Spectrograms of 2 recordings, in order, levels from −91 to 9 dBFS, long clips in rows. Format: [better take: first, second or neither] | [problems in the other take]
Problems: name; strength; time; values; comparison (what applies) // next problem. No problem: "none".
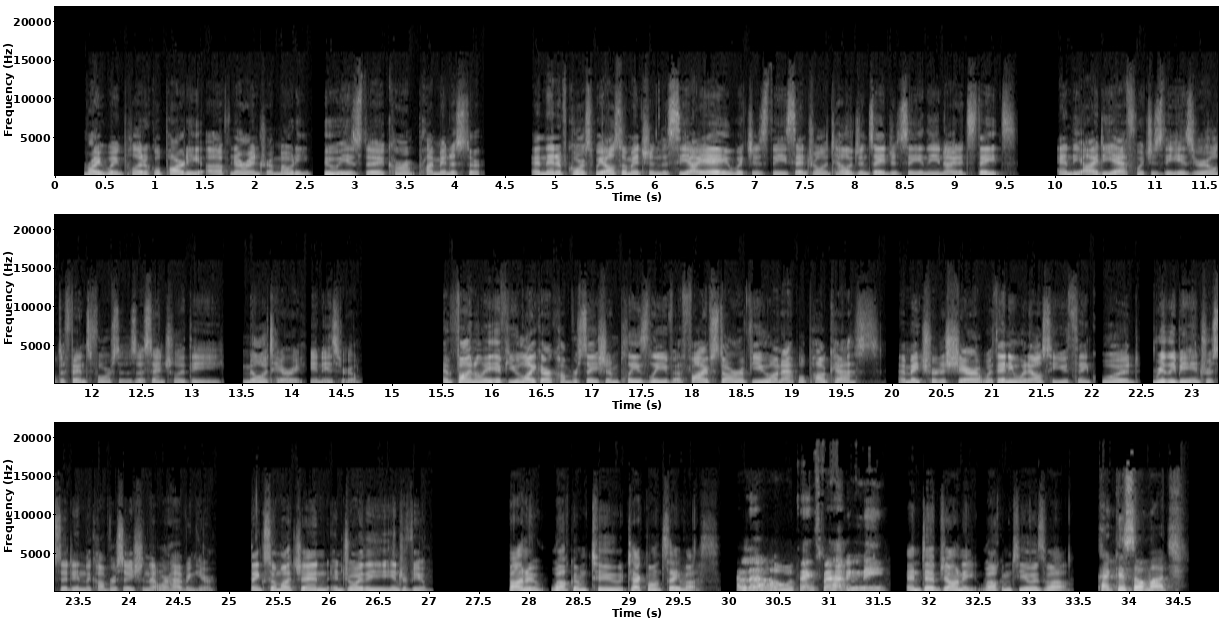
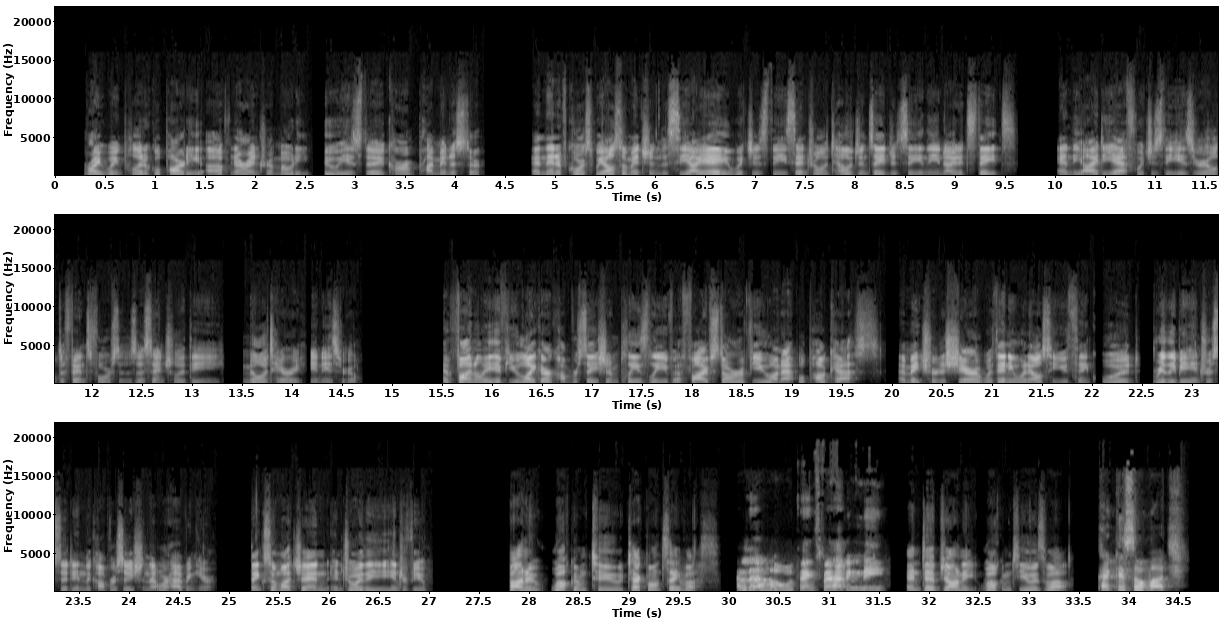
first | thin; very; fading below 950 Hz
